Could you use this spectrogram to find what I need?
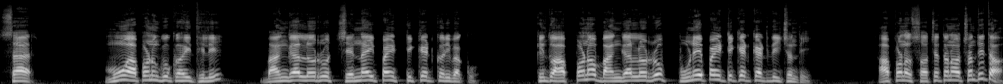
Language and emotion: Odia, angry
